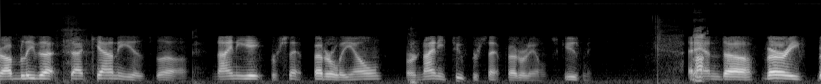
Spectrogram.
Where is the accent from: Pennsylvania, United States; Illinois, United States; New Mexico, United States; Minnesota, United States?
New Mexico, United States; Reserve; also born or lived in Springerville, Arizona; Well, actually, I was born in Springerville in the old Rock Hospital there, and then I was raised in the little town of Reserve, New Mexico, which is straight across the state line in New Mexico.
